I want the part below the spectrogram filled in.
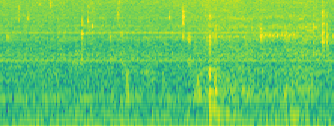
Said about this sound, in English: excuse my chewing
